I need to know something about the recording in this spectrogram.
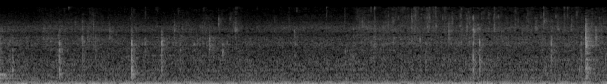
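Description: Flattened, cornflour-coated potato pieces deep-frying in hot oil in a steel pan: a steady sizzle with scattered small pops and crackles.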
